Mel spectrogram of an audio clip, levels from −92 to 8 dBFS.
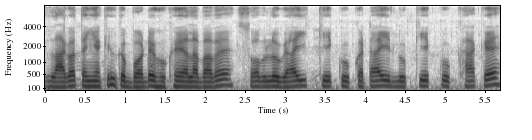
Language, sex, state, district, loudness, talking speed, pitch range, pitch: Bhojpuri, male, Bihar, Muzaffarpur, -16 LUFS, 210 wpm, 135-150 Hz, 140 Hz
